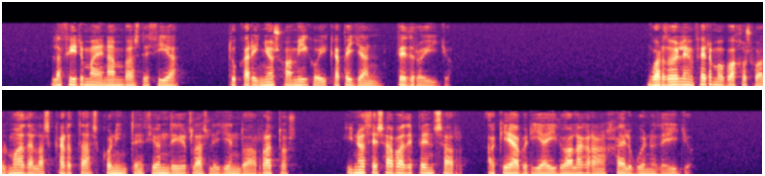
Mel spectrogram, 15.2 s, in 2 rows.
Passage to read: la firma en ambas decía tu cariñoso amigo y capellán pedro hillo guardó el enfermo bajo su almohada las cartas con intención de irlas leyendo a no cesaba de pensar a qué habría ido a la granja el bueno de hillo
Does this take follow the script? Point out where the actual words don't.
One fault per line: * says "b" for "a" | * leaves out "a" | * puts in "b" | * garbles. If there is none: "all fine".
* puts in "ratos y"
